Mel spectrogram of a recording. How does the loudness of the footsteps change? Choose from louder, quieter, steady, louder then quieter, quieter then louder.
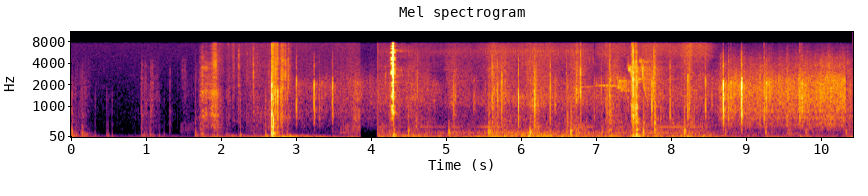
louder then quieter.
